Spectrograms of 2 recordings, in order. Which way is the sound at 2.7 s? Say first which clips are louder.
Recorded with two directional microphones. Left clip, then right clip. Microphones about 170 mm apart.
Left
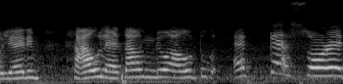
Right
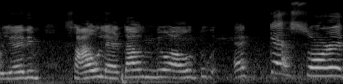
Left 4 dB; 40° left (ahead or behind).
